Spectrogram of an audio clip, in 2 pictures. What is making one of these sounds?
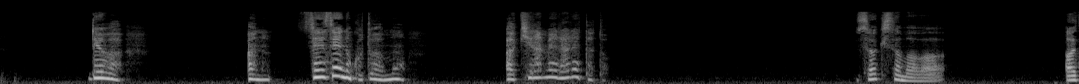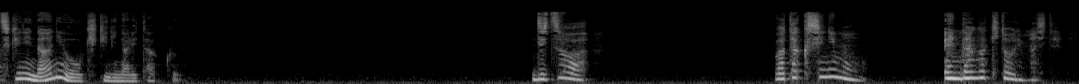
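A young woman speaks quietly and hesitantly.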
